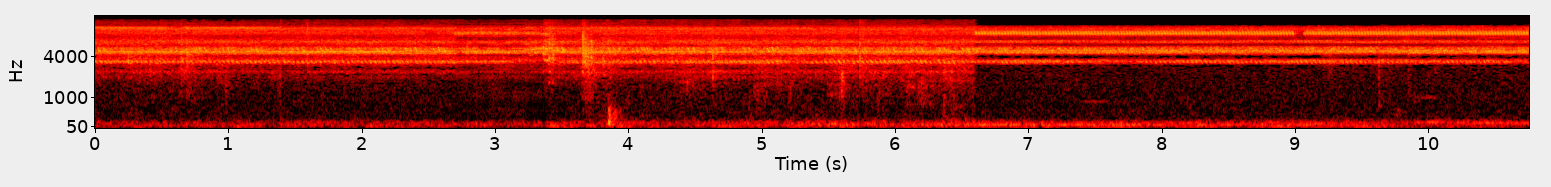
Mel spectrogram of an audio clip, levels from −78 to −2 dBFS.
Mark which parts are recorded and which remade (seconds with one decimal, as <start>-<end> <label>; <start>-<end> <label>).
0.0-2.7 recorded; 2.7-3.4 remade; 3.4-10.8 recorded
